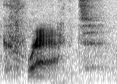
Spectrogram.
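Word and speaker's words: CRKD: Um the company Cracked. Uh CR KD is how it's spelled. Spells cracked apparently.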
